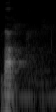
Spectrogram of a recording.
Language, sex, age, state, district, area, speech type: Bodo, male, 45-60, Assam, Chirang, rural, read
